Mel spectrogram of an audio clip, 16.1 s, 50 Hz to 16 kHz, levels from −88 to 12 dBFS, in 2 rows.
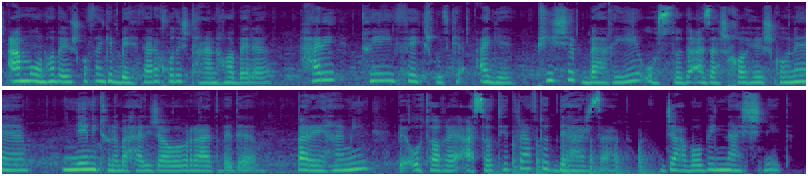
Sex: female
